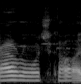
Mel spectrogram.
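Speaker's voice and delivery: usual speaking voice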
